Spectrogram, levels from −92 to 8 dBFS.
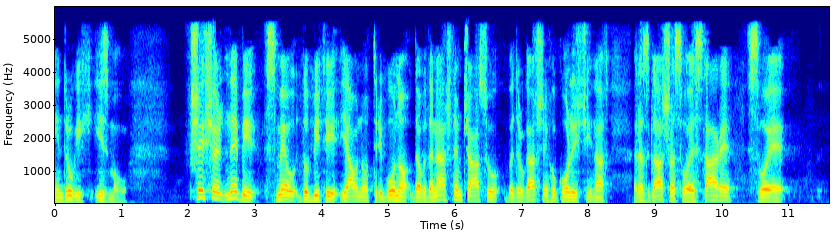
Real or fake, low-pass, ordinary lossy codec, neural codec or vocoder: fake; 5.4 kHz; AAC, 32 kbps; codec, 16 kHz, 2 kbps, X-Codec, WavLM features, trained on Multilingual LibriSpeech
